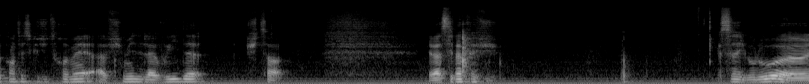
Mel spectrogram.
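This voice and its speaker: A man's voice: fairly low pitch, slight background noise. A man streaming live, chatting casually in a crude, sarcastic, rambling way while answering his chat.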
